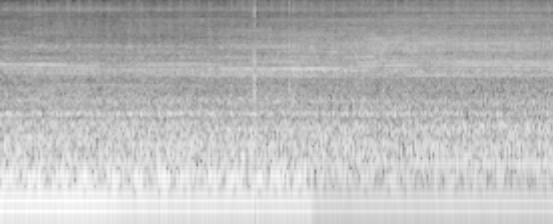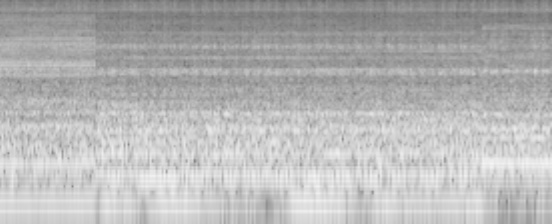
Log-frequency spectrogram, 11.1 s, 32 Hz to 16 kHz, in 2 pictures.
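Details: Freeze dryer vacuum pump in final dry with bell peppers, room about 78°F, after fixing the valve that caused error code 8: smooth constant hum and steady hiss, no surging or sputter; vacuuming now good.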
